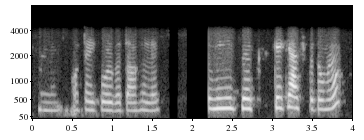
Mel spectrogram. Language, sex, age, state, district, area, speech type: Bengali, female, 60+, West Bengal, Purulia, rural, conversation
